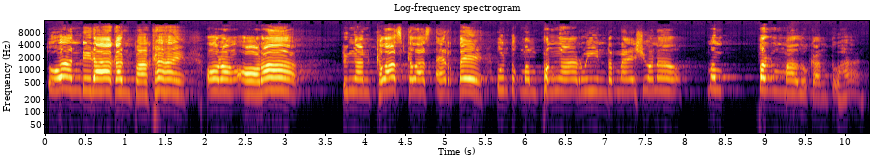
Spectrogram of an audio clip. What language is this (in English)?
Indonesian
